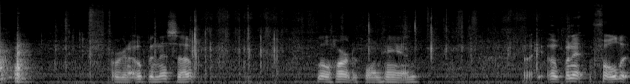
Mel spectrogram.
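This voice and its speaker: Amid noticeable background noise, a man of medium pitch talks at a moderate pace in a monotone, flat intonation, with long, frequent pauses. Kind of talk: casual how-to talk to camera.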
